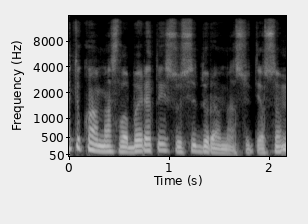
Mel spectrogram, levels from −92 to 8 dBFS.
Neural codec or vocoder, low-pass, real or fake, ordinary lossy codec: autoencoder, 48 kHz, 128 numbers a frame, DAC-VAE, trained on Japanese speech; 14.4 kHz; fake; AAC, 64 kbps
